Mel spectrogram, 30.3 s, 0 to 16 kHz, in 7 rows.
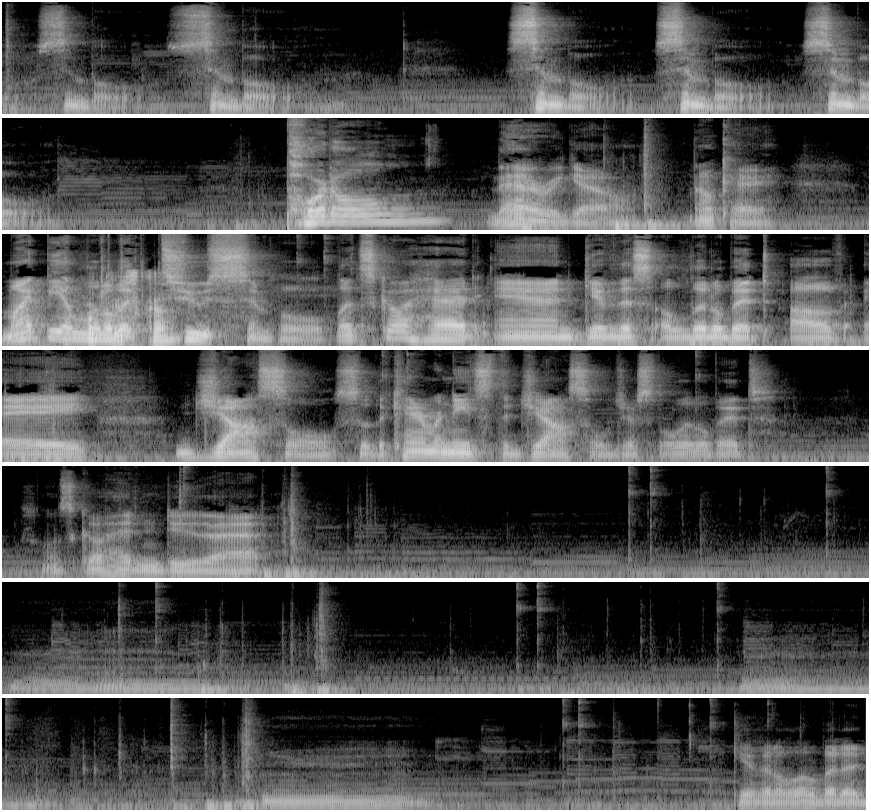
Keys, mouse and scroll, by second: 7.3 space, 10.1 click, 13.0 shift+`, 16.4-18.3 drag, 18.6 shift+`, 21.4-22.5 drag, 23.0 shift+`, 25.2 click, 27.0 shift+`, 29.5-30.3 drag.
